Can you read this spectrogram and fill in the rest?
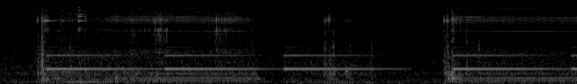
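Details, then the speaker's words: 2002 Chevrolet Avalanche after fuel pump replacement, key cycled two to three times to prime: steady electric hum for a second or two, then cutoff, repeating with each key cycle; new fuel pump primes normally, no-start was the failed pump. "Sounds good to me. I cycled it two to three times so that it can fuel up fill up."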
